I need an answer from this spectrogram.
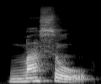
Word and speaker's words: muscle: The first rule is that when the letter C comes after an S, it's normally not pronounced. Some common examples are scissors, muscle, ascend, conscious. You can see here that we don't pronounce the C after the S.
